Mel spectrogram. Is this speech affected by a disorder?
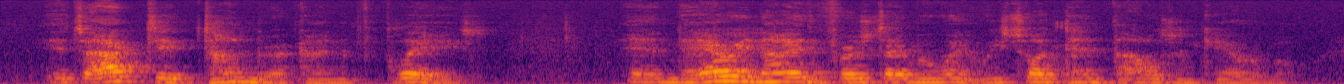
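Yes: ALS.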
